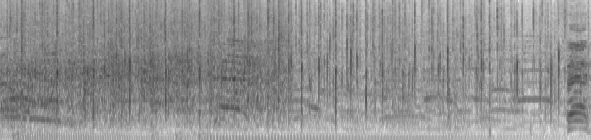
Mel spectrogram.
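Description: Studio audience applauding over music with steady low notes; the applause dies down toward the end.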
